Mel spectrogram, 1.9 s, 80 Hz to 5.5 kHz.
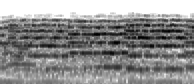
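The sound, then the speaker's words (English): Ambulance siren sounds in London city traffic near the Old Bailey after 1973 bombings: a steady, high, piercing tone over low traffic rumble, continuous and fairly loud. “The ambulances are pulling in and leaving just as quickly as they can.”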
